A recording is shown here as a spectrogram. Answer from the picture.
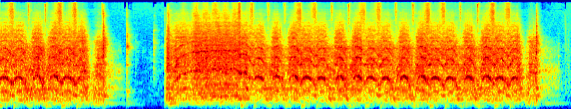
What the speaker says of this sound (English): First ever run of an engine that's been sitting probably for many years.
